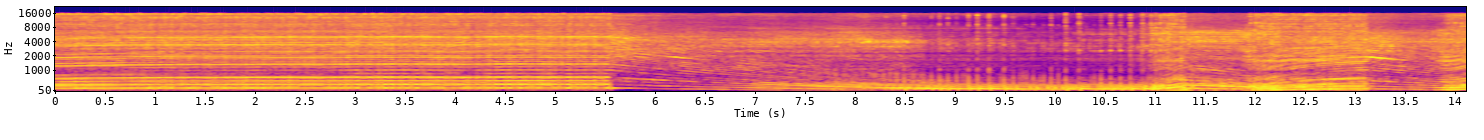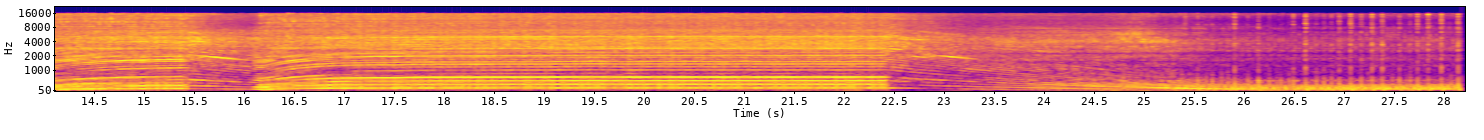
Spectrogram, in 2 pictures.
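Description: Mitsubishi T200 two-stroke brushcutter engine, fitted with a 430 carburetor, revved by hand on a test run. It runs at full throttle for about five seconds and drops to idle. It is blipped twice, then held at full throttle again for about six seconds before falling back to a steady idle near the end.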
